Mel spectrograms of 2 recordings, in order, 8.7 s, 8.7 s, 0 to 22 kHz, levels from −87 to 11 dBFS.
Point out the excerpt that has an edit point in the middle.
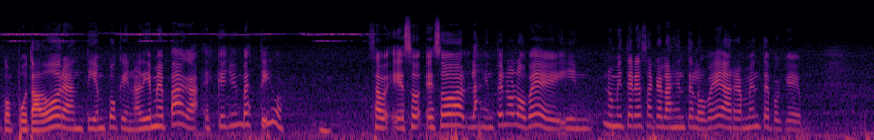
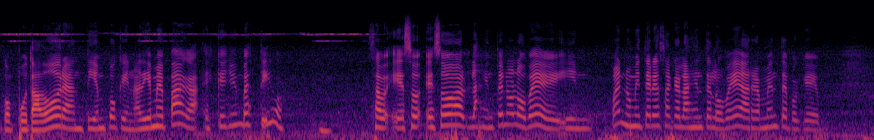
first; 1 cut; at 6.0 s

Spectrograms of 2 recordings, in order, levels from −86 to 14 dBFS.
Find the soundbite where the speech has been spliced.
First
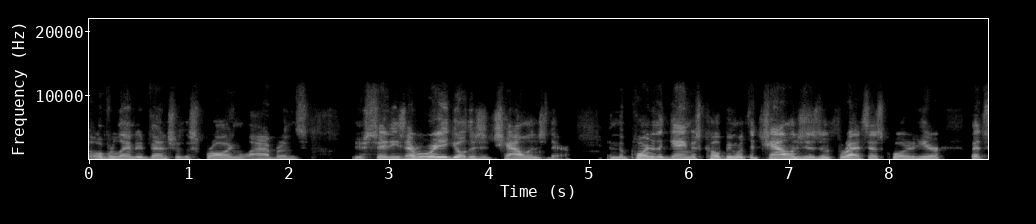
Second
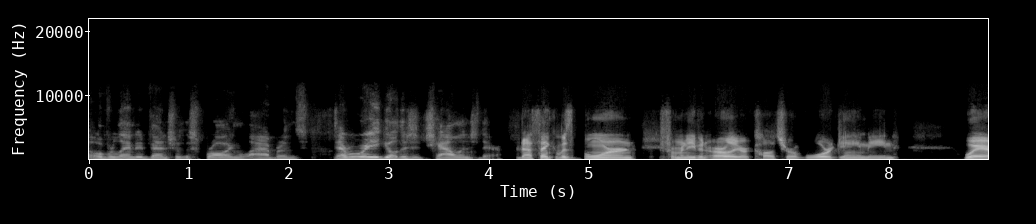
second; 3 cuts; at 2.4 s, 4.3 s, 5.7 s

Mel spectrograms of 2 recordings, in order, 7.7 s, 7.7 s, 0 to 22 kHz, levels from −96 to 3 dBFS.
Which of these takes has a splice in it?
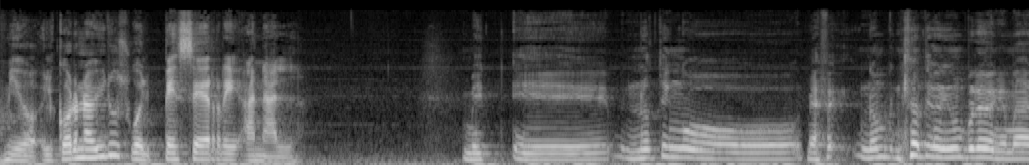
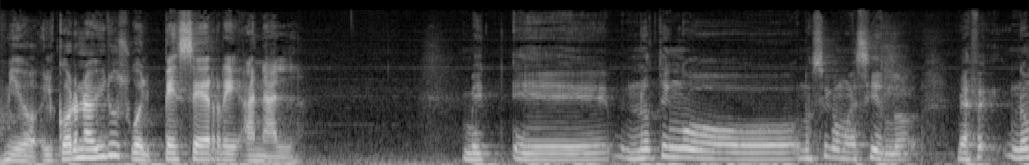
first; 1 cut; at 6.0 s

